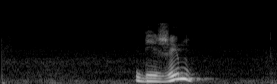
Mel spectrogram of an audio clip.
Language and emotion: Russian, neutral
